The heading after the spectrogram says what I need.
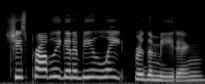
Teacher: the crucial information probably late meeting is carried clearly by those stressed words · Probably late. Meeting. Those seem to be the key ones carrying the stress.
